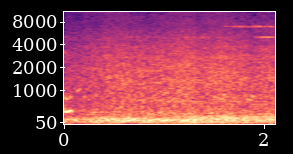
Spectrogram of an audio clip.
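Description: Steady road traffic noise from a busy city street: a continuous low rumble with no single vehicle standing out.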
